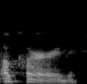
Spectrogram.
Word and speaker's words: occurred: verbo ocorrer certo então passado seria occurred o mais forte é a última sílaba aqui então occur CVC então acrescentaremos mais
